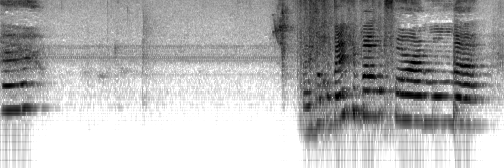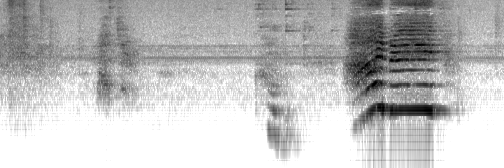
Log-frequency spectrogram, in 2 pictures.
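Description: A young woman speaks playfully close by, in a high, sing-song voice.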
